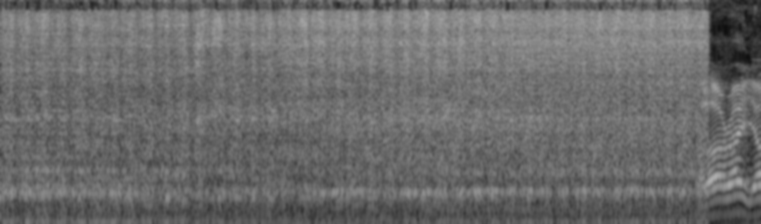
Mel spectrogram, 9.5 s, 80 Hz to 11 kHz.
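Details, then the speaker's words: Turbocharged, cammed Chevrolet Suburban (GMT800) on first start after the build: a quiet, fairly smooth idle with soft low rumble and no knocks or ticks, oil pressure up, turbo spinning; running normally. "she's running turbo is spinning she's pretty quiet"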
